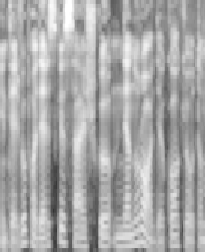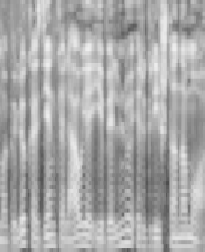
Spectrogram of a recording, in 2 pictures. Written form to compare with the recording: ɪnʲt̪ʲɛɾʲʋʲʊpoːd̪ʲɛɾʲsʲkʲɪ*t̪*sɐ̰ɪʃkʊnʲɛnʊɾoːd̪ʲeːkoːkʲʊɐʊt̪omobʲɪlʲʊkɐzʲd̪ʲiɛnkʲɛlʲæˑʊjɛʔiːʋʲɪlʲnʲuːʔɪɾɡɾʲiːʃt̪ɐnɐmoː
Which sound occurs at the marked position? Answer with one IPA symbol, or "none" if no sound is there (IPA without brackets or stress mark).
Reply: none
